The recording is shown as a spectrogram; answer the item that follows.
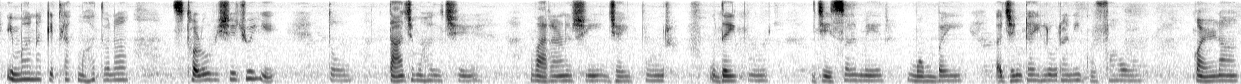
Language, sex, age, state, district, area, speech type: Gujarati, female, 60+, Gujarat, Valsad, rural, spontaneous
